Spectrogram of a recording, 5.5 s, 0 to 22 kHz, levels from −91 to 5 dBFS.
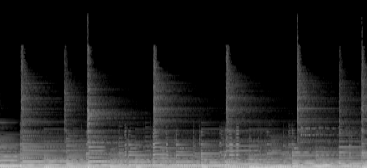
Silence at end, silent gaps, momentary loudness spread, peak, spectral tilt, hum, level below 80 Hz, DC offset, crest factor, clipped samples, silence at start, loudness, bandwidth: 0 s; none; 3 LU; -8 dBFS; -7.5 dB/octave; none; -32 dBFS; under 0.1%; 14 dB; under 0.1%; 0 s; -23 LUFS; 15.5 kHz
